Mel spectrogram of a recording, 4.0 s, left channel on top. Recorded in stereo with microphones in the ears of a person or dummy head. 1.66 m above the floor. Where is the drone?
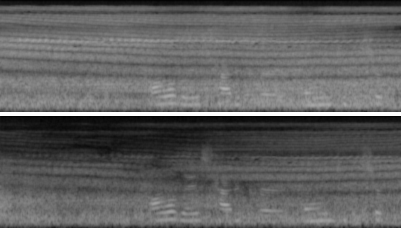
90° left; by 4.0 s 20° left (ahead or behind).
